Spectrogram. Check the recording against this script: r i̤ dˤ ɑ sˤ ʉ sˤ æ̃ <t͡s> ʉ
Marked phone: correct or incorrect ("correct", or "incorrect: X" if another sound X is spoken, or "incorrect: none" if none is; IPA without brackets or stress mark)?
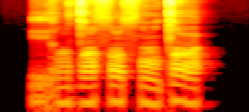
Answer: incorrect: tˤ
